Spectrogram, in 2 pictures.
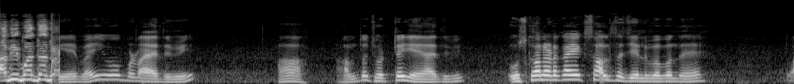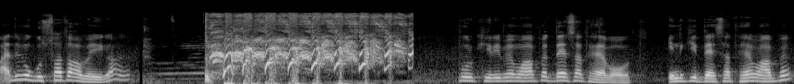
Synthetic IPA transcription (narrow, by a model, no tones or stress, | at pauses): ɐbʱibɐd̪̬ad̪ɦɛ̃bʱaiʋobɐɽaaːd̪mi | ɦãː | ɦɐ̰mt̪ot͡ʃʰoːʈːeiɦɛ̃aːd̪mi | ʊskalɐɽkaeːksa̰ːlsed͡ʒeːlmẽbɐ̃nd̪ɦɛ | t̪oa̰ːd̪miɡʊsːat̪aːbʱɐiɡa | pʊɾkʰiɾimẽʋɐɦãped̪ɛːsət̪ɦɛbɔ̰ːʊt̪ | ɪnk̬id̪ɛːsət̪ɦɛʋɐɦãp̬e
